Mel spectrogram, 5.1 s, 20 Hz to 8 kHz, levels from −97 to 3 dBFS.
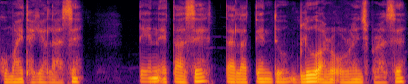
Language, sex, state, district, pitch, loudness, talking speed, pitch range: Nagamese, male, Nagaland, Kohima, 105 Hz, -21 LUFS, 165 wpm, 100-120 Hz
